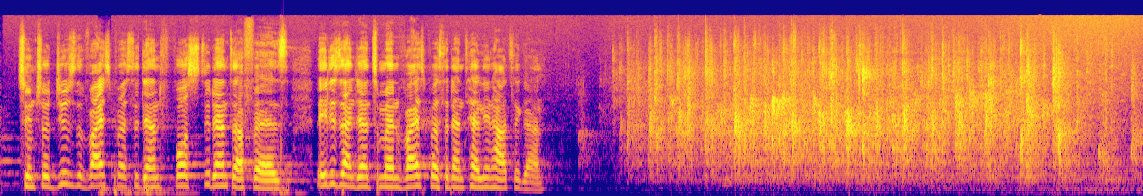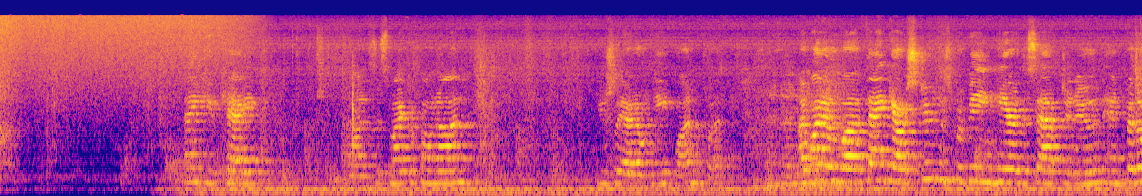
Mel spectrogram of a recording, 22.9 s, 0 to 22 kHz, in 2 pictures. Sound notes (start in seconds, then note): 5.9 audience applauding; 18.8 audience laughing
